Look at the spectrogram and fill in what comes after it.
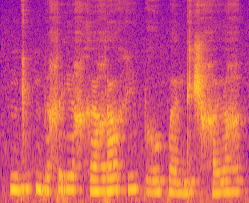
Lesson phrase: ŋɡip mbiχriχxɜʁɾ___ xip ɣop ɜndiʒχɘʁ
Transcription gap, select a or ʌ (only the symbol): ʌ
